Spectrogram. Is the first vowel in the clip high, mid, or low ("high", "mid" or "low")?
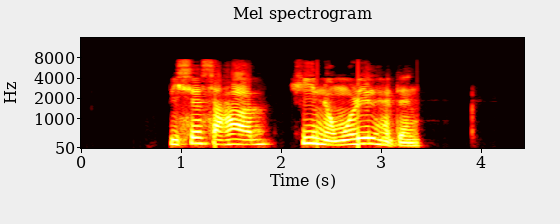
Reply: high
